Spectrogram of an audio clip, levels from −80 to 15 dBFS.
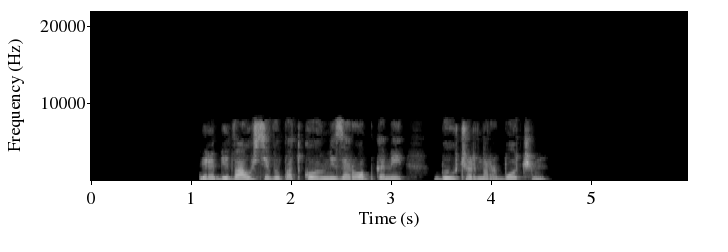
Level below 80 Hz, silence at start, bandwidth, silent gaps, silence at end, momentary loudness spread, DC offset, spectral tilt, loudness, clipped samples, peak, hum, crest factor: -66 dBFS; 1.1 s; 8.6 kHz; none; 1.4 s; 7 LU; under 0.1%; -4 dB/octave; -25 LUFS; under 0.1%; -6 dBFS; none; 20 dB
